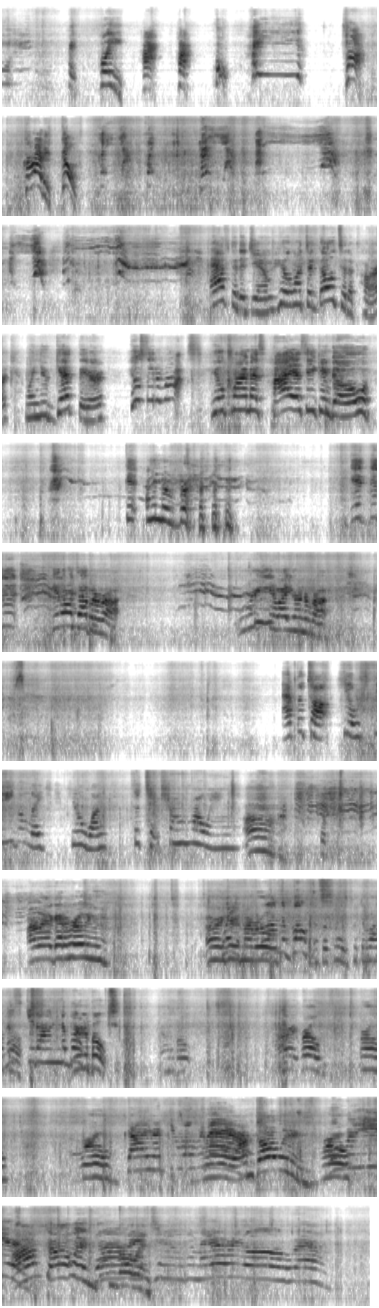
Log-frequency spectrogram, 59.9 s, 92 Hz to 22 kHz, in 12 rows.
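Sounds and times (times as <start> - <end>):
plastic balls rustling and knocking: 4.9 - 14.5, 22.6 - 38.0, 38.8 - 59.9.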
